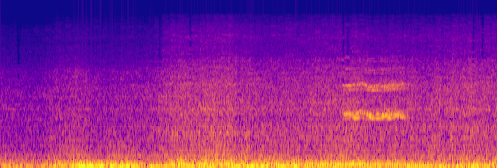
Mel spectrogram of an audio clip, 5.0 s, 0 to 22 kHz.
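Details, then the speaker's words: 1984 Dodge Ram D150, in first gear while brake torquing: deep, heavy engine drone that rises then bogs, sounding laboured and strained under load rather than pulling cleanly; owner suspects worn clutches in the Posi rear end, unconfirmed; engine struggling under load. "Under load, she has a hard time."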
